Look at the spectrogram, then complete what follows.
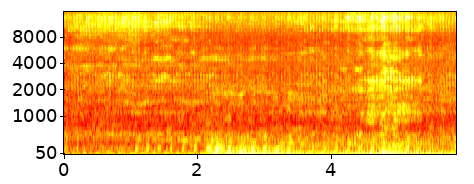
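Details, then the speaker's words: Vauxhall Astra with P0300 random multi-cylinder misfire, idling with heavy crankcase blow-by: rough chuffing puffs from the dipstick tube like a steam train as compression escapes into the sump; broken piston rings, plugs sooted, coolant-oil cream. "but now explains why the engine was breathing so heavily because when we took the dipstick is literally sounded like a sounded like a track you know like a like a 2 two train oil oil was like puffing away"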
